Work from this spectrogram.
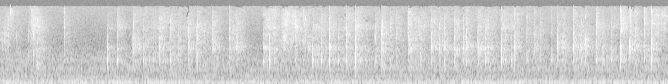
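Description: Long nails tap on the front cover of a hardcover book, *The Man Who Could Move Clouds*, which has a paper dust jacket. The result is a quiet, steady run of quick, light, bright clicks. A constant low hum sits underneath.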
